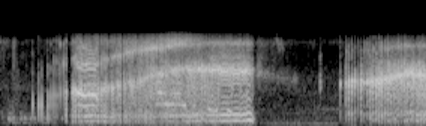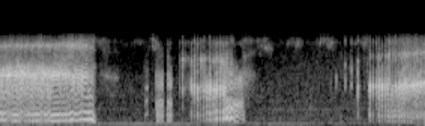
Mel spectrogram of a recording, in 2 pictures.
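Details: Migos, a pet dog, produces weird growling, howl-like noises: two long, loud, rough-edged wavering cries, each about two to three seconds, with quieter grumbles and short sounds between them.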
